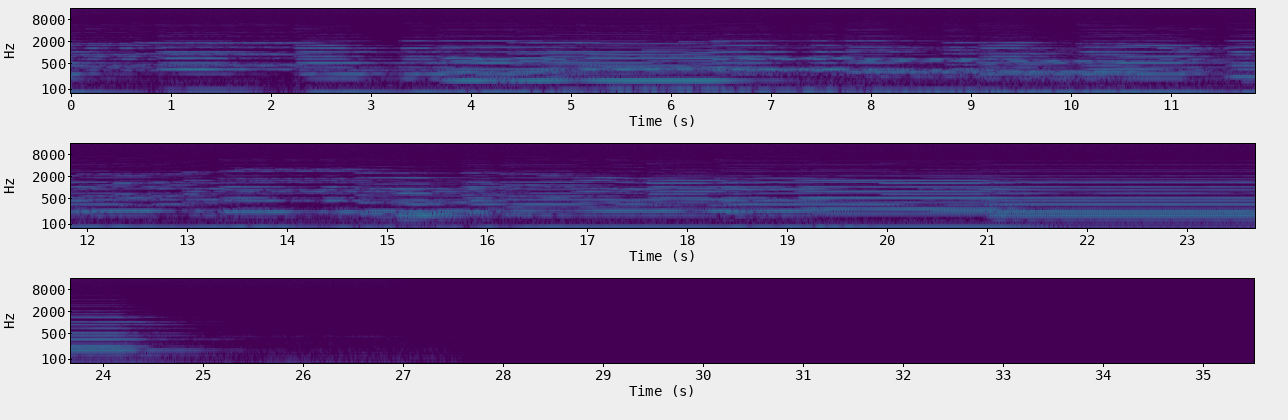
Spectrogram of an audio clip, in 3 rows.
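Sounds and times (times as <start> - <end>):
classical piece in F: 0.0 - 27.6.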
